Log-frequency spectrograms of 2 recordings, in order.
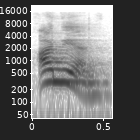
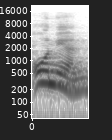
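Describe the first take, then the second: First: The first vowel sounds like 'uh'. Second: The first vowel sounds like 'oh'. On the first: The speaker calls it right. "ओ से हमारा हो गया आपका अनियन" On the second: The speaker calls it wrong. "But it is also wrong"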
